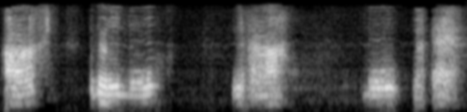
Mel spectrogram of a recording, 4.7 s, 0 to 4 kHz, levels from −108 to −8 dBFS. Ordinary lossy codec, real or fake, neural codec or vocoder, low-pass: MP3, 24 kbps; fake; codec, 44.1 kHz, 1.7 kbps, Pupu-Codec; 3.6 kHz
